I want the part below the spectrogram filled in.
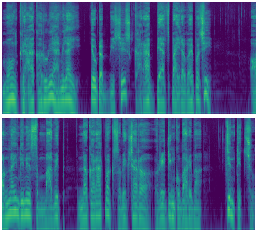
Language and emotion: Nepali, fearful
